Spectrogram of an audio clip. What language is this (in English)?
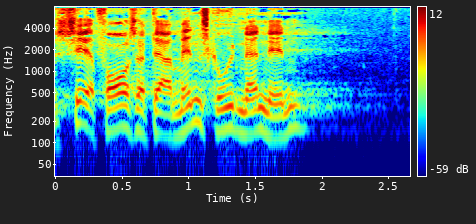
Danish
